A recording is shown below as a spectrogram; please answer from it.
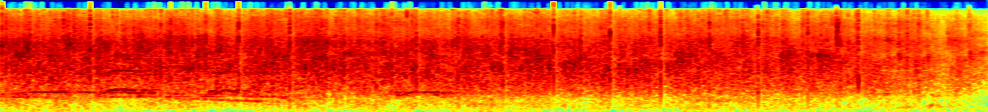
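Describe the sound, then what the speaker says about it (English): A church congregation gives a sustained round of applause during a Sunday morning service, a dense, steady wash of many hands clapping that holds for several seconds before easing off slightly at the end, with faint voices mixed in. "Let's give them another round of applause."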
